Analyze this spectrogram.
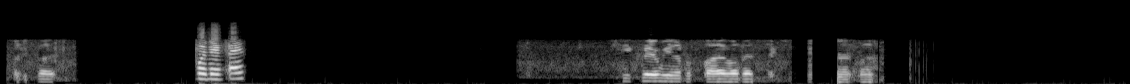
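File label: Sheriff East County, scanner audio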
